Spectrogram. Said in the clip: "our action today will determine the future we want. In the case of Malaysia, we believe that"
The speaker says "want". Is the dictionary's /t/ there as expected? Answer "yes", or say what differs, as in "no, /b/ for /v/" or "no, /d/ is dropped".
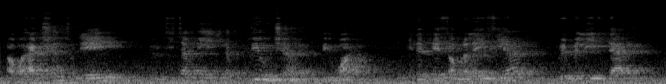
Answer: no, /t/ is dropped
